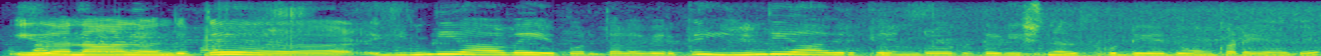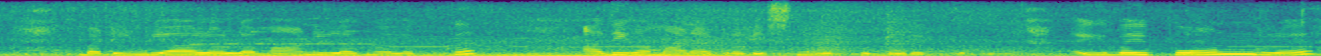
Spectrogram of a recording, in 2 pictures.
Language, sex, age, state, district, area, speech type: Tamil, female, 45-60, Tamil Nadu, Mayiladuthurai, rural, spontaneous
